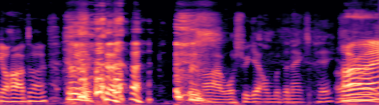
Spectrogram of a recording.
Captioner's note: both laughing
